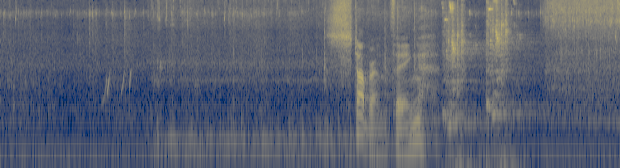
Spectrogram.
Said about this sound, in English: Leaky faucet, it seems.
